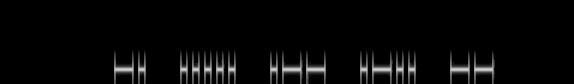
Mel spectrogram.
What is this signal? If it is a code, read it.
Morse code, heard as a keyed tone, about 19 wpm, spaced as for 14 wpm, 700 Hz. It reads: N5WLM
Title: 238 Lesson 38g - Letter q - Call Signs 20wpm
